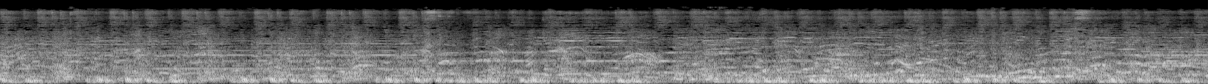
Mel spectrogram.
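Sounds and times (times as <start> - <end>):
children shouting and cheering: 0.0 - 12.0
dance song with steady beat: 0.0 - 12.0.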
